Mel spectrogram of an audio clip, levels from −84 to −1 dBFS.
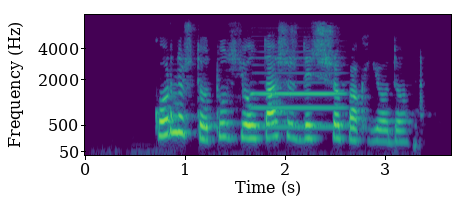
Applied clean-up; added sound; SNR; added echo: none; Wind instrument, woodwind instrument; 9 dB; none.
